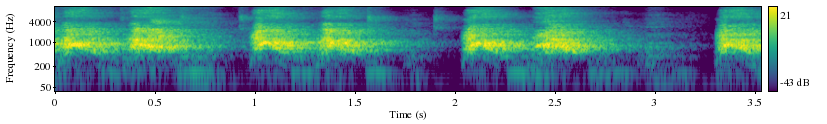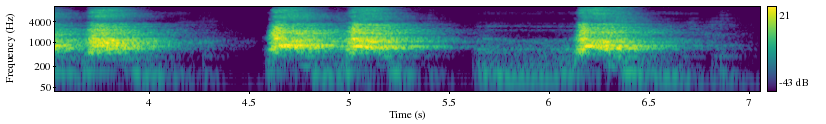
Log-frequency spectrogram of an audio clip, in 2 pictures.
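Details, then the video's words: Maisy, a dog, barking while chasing: paired loud barks come in bursts roughly every second, each pair sharp and broadband with a slight echo trailing after, ending in a single bark after a brief pause. "Maisy The Barking Chaser"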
